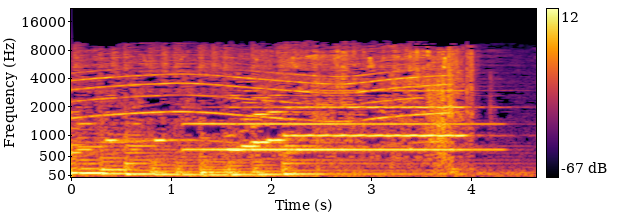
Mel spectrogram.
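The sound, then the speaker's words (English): Caillou's toy fire truck, being played with by Caillou, gives an electronic siren that wails loudly and steadily, its buzzy tone slowly gliding in pitch over a low rumble, then cutting off abruptly after about four seconds. “Caillou was having fun playing with his fire truck.”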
